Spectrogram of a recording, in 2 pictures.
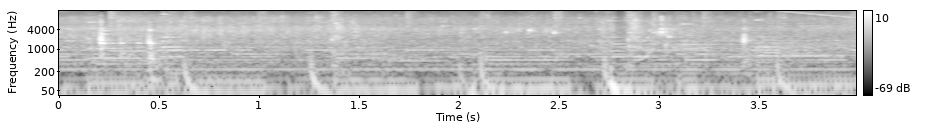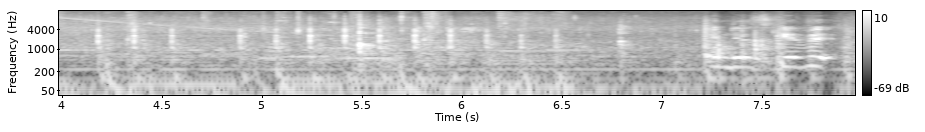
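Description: Water poured into a pan of homemade spaghetti Bolognese with beef bouillon and tomato paste, a steady sizzle and trickle over the cooking sound for several seconds.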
